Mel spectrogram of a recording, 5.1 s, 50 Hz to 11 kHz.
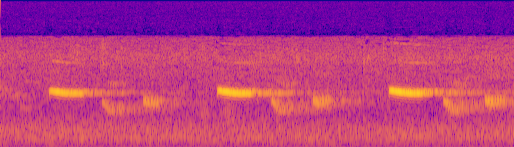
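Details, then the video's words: Male great tit proclaiming his existence in early spring sunshine, 25 February 2014: three measured phrases of a piercing whistle then two softer lower notes, about 1.7 seconds apart, against a continuous low hum. "A great tit proclaims his existence through the medium of bird song"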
